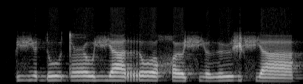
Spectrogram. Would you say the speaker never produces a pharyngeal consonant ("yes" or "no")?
no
